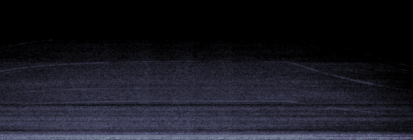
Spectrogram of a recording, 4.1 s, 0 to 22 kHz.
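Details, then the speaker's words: Kenmore Intuition Quiet Guard Super Swivel canister vacuum (116.29915900) with zero suction, clogged filters and bag: steady high motor whine with a rough grumbling undertone that fades on spin-down; worn motor bearings, though the motor still runs okay. "well it has those grumbly bearings that old kenmore's like to get but still sounds like it's running okay"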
